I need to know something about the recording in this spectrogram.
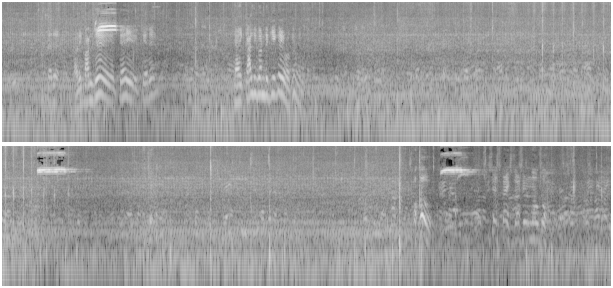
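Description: Young men shout and call out across an outdoor court.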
